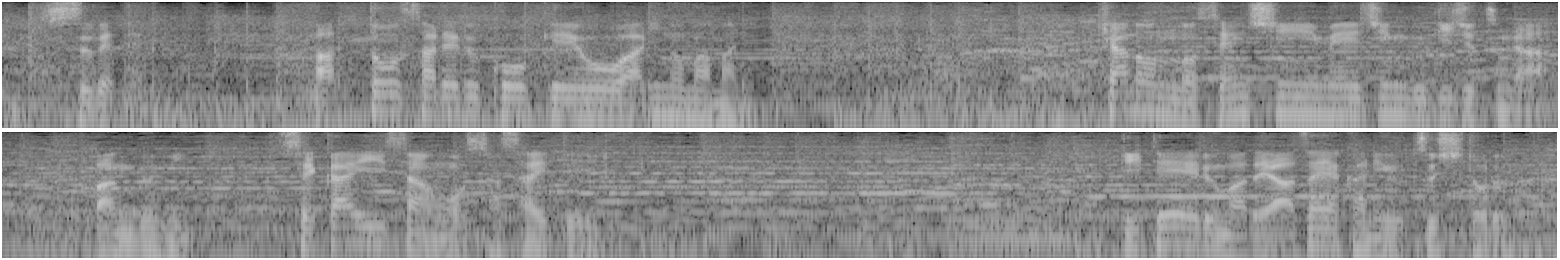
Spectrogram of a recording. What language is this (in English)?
Japanese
